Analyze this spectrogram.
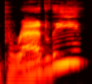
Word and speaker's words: Bradley: It's actually pronounced Bradley. Um, but a lot of people make that mistake and call me void, so it's all good.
